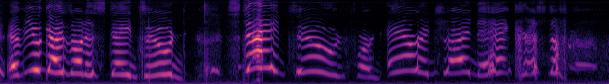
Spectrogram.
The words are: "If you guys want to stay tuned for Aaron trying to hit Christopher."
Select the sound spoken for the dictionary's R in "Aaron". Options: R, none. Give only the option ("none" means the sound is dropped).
R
